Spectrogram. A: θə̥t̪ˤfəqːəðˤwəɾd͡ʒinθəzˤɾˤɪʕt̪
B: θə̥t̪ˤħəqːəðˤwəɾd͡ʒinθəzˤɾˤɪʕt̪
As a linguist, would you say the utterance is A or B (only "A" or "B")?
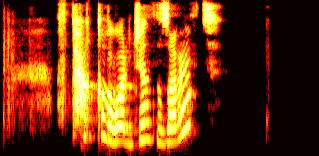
B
